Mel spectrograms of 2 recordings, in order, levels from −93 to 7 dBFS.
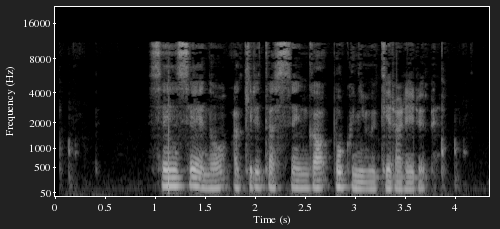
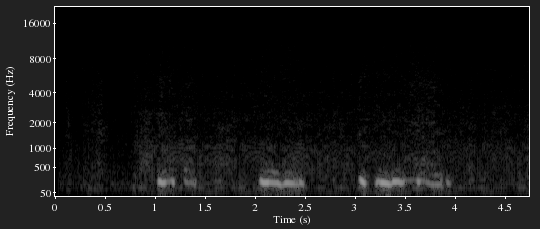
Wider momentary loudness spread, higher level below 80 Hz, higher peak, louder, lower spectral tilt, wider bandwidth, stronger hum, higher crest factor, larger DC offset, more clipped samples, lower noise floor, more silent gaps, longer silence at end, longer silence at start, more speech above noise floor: second, 14 LU vs 19 LU; first, -60 dBFS vs -80 dBFS; first, -14 dBFS vs -34 dBFS; first, -30 LUFS vs -47 LUFS; second, -5 dB/octave vs -8.5 dB/octave; about the same, 12 kHz vs 12.5 kHz; neither; about the same, 18 dB vs 16 dB; neither; neither; about the same, -72 dBFS vs -74 dBFS; neither; second, 0.45 s vs 0.8 s; about the same, 0.95 s vs 0.85 s; first, 42 dB vs 30 dB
